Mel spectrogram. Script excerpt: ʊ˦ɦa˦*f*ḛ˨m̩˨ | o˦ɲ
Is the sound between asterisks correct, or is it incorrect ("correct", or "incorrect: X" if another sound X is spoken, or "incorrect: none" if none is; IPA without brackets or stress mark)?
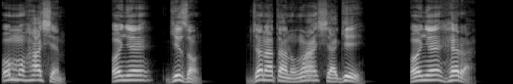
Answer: incorrect: ʃ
